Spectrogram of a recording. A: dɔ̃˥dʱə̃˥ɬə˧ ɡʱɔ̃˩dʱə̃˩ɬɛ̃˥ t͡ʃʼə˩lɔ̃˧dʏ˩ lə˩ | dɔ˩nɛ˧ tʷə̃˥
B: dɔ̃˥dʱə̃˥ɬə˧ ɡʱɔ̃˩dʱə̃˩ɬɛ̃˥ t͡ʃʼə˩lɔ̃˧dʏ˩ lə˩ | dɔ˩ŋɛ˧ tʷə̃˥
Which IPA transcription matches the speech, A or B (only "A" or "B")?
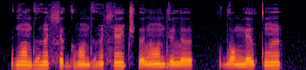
B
